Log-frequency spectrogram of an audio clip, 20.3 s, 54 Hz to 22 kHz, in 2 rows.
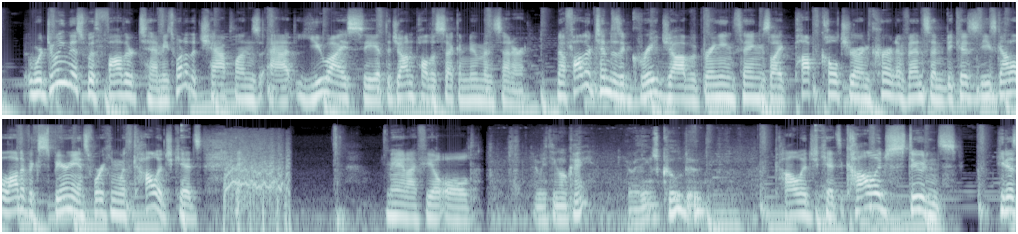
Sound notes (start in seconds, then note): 12.4 record rewinding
